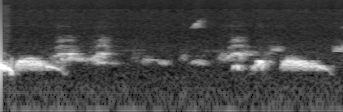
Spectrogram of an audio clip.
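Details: Captive decoy spotted dove cooing to attract wild doves, thúc and gáy calls: a long falling coo, wavering softer notes, then a rising pair of short notes and another drawn-out coo.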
